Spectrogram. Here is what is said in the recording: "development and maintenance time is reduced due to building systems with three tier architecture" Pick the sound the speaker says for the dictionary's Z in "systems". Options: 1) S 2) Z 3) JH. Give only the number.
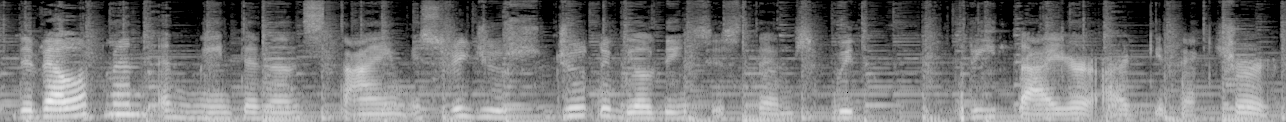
1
